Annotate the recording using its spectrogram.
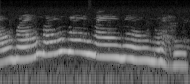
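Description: One long meow-like vocal cry that rises in pitch and then slowly falls away over about two seconds.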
